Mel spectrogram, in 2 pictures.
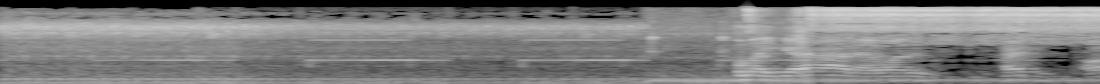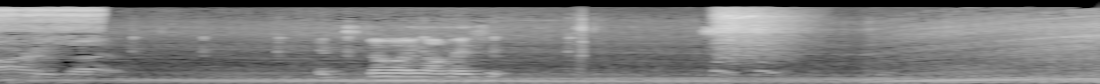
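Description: A bus engine idles steadily.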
